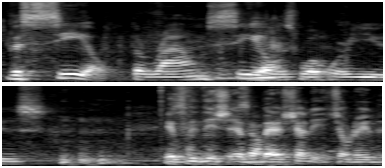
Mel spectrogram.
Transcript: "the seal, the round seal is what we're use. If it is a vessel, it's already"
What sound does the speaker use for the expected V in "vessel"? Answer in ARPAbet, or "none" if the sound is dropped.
B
